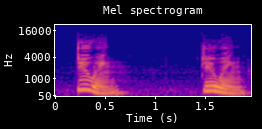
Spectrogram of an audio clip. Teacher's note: two syllables but one word it's not pronounced like doing doing there's no stop between the words they're connected they're linked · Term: linking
